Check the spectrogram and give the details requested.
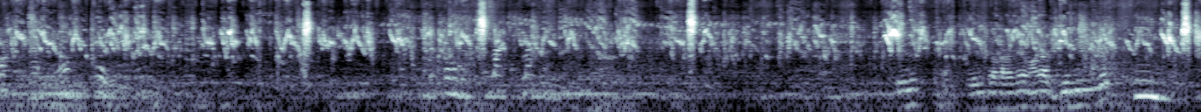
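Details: A budgerigar couple chatters steadily with high chirps, squeaks and sharp accented notes, and a few lower, buzzy warbled phrases appear near the end.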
